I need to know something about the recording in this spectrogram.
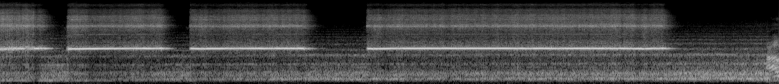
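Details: Live-steam RC model boat (Bavaria project) on its first heat-up test, boiler half-filled and gas-fired with regulation: shrill, steady high whistle with airy hiss in four blasts, pitch holding firm; steam whistle sounding normally.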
